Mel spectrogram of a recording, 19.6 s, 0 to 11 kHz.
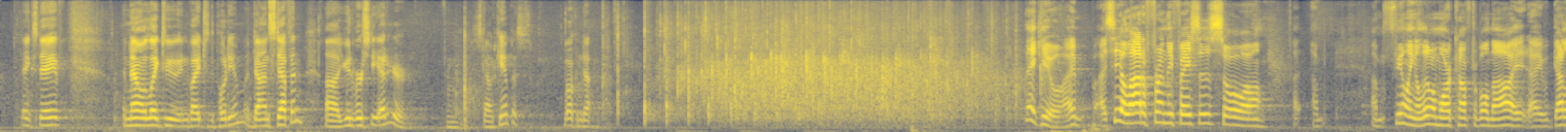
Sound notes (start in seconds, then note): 7.7 all applauding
